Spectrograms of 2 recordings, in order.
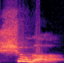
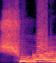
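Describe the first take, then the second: First: The final r sound is left silent. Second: The final r sound is clearly pronounced. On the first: The speaker calls it right. "রটা use করবে না" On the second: The speaker calls it wrong. "Pronunciation কিন্তু সুগার নয়"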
